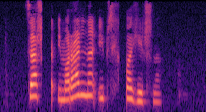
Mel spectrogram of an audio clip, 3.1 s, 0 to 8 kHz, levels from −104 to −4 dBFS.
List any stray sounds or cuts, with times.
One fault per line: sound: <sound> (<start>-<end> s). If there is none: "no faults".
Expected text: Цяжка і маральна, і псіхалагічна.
sound: dropout (0.6-0.8 s)
sound: dropout (1.8-1.9 s)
